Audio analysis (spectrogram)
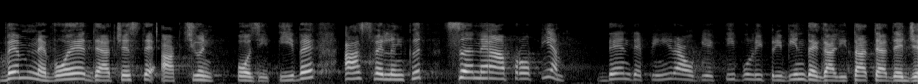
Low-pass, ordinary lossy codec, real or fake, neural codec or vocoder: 7.2 kHz; none; fake; codec, 16 kHz, 8 kbps, FunCodec, trained on Chinese and English, 25 frames a second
